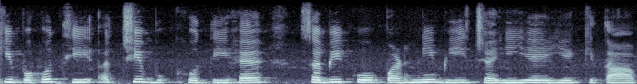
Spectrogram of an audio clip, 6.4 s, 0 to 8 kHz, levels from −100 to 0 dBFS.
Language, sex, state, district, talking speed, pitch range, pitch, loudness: Hindi, female, Rajasthan, Bikaner, 140 wpm, 200-220 Hz, 210 Hz, -14 LUFS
